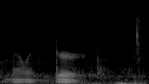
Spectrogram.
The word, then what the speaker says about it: Mellinger: His last name is pronounced Mellinger. Really? Yeah. Well, yeah, but everybody's just always said it wrong. I know. That's what I was telling him earlier. He's like, no, it's with a hard R.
